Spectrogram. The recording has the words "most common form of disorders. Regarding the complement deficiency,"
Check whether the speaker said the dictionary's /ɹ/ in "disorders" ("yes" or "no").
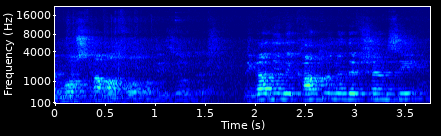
no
